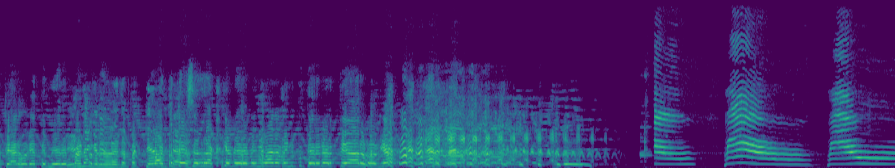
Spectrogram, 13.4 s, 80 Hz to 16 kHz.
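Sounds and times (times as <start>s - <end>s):
speech: 0.0s - 8.9s
laughter: 0.0s - 9.4s
cat meowing: 9.7s - 13.4s.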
